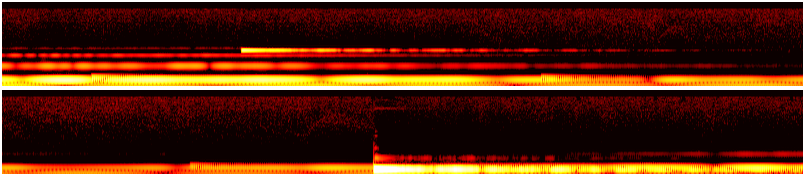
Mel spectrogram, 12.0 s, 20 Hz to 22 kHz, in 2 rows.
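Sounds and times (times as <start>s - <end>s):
ambient synth music: 0.0s - 12.0s.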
